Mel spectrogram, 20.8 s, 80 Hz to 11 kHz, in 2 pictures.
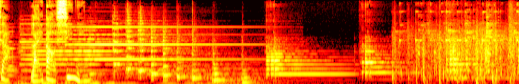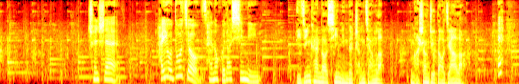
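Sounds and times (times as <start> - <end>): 
speech: 0.0 - 2.0, 12.2 - 12.9, 13.6 - 15.7, 16.3 - 19.8
sustained melodic music: 0.0 - 20.7
donkey hooves clip-clopping on a road while carrying a sedan chair: 7.3 - 20.7.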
